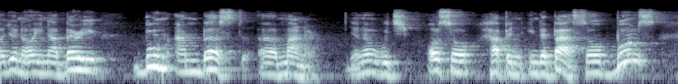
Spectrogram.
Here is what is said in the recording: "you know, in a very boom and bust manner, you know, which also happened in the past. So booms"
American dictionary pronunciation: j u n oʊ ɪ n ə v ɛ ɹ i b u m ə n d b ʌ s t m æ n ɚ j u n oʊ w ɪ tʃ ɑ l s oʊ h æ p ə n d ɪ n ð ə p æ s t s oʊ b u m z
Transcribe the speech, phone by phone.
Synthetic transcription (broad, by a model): j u n oʊ ɪ n ə v ɛ ɹ i b u m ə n b ʌ s t m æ n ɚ j u n oʊ w ɪ tʃ ɑ l s oʊ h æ p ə n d ɪ n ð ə p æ s t s oʊ b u m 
